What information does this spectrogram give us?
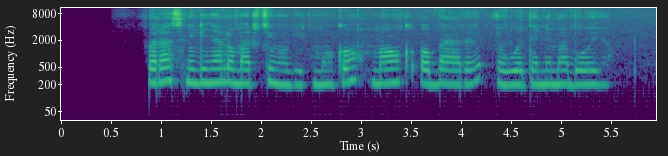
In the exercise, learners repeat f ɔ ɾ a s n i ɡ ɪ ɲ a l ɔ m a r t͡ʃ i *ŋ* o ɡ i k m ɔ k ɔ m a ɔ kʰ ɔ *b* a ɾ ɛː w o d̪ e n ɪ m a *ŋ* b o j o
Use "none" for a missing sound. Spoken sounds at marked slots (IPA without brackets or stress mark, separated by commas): ŋ, b, none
